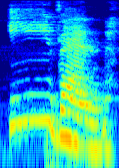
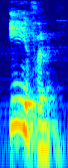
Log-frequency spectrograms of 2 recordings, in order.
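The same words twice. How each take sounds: First: The second vowel is fully pronounced. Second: The second vowel is reduced almost away. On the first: The speaker calls it wrong. "no digo even" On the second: The speaker calls it right. "sino even"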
